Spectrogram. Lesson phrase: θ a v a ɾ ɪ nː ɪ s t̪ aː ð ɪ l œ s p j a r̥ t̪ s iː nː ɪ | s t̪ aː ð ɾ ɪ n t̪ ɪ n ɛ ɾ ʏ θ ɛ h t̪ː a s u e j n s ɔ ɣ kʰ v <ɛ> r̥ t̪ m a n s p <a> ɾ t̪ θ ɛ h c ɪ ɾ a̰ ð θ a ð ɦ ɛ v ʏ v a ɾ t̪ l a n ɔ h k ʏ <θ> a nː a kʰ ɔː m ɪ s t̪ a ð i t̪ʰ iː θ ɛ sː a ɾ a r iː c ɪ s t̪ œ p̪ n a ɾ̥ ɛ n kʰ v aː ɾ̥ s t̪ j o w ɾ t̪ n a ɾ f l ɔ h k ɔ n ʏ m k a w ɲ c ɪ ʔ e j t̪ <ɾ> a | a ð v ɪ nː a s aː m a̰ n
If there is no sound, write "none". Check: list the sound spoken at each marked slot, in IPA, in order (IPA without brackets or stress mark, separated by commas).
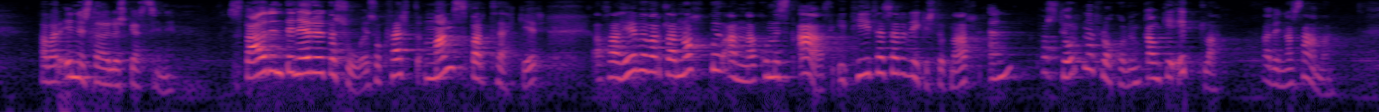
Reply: ɛ, a, ð, l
